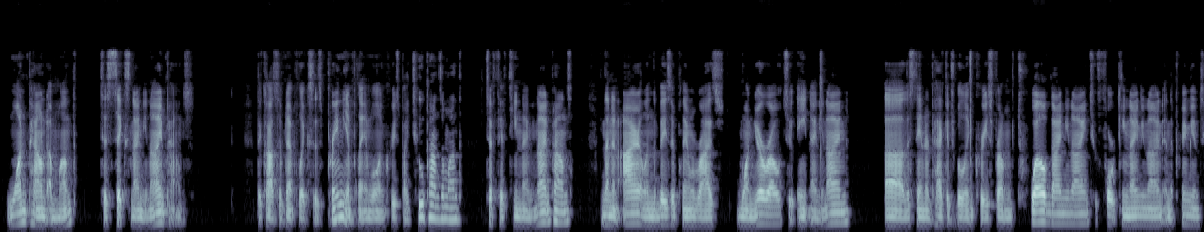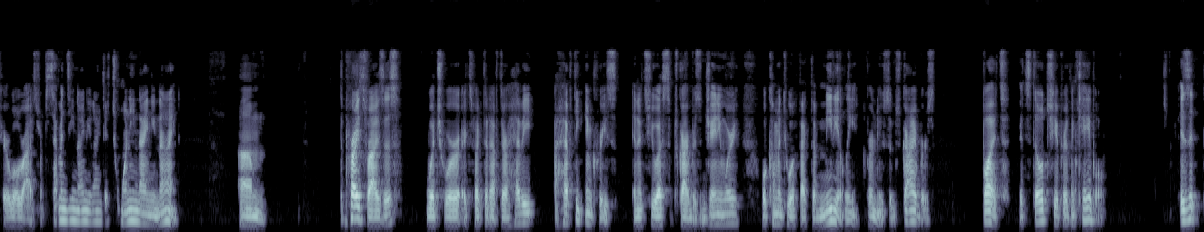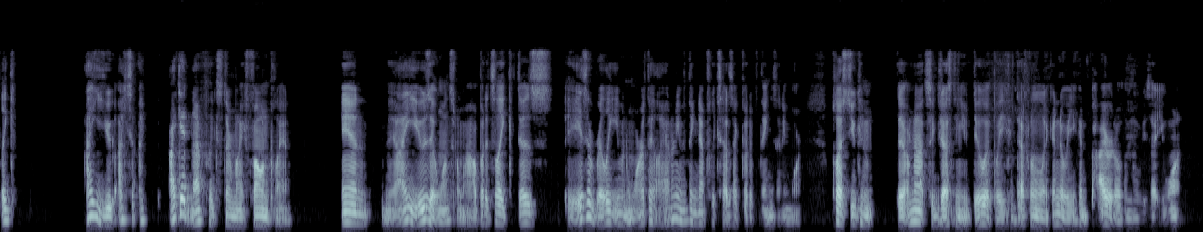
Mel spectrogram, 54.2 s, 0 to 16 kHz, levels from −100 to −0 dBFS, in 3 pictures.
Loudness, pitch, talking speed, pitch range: -31 LUFS, 100 Hz, 175 wpm, 85-120 Hz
